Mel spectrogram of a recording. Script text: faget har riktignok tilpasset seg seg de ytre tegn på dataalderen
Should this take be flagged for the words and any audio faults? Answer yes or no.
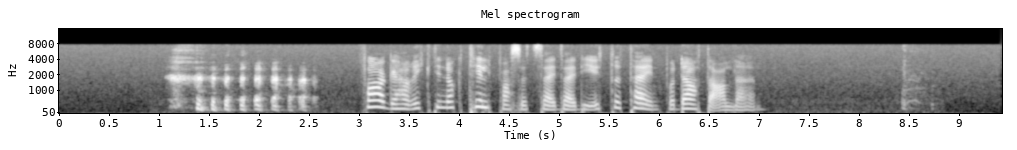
yes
